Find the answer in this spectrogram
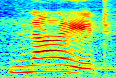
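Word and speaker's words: knight: The pronunciation of this word is night. In this word, K is silent.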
